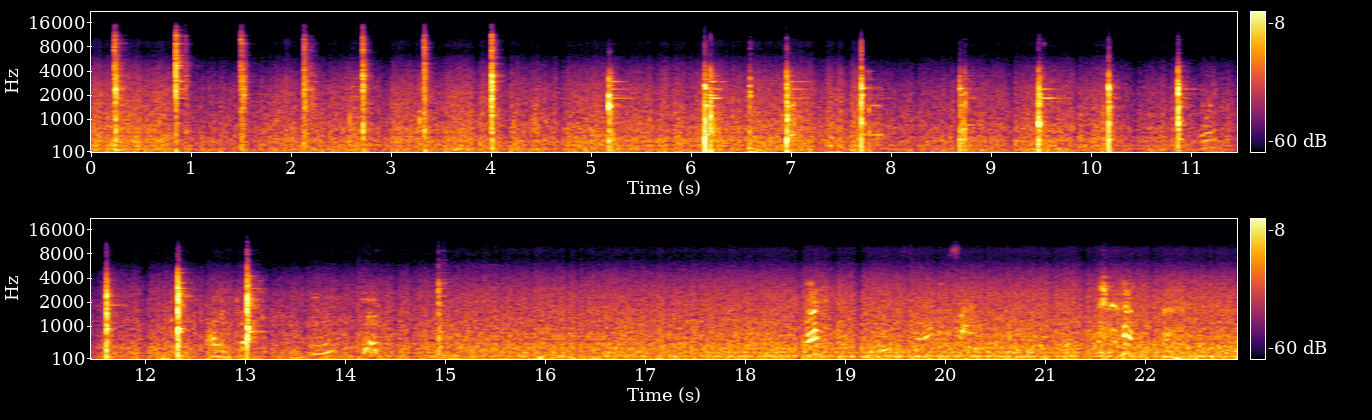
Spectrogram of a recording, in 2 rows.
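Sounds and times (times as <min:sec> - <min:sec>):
hammer striking stone: 0:00.2 - 0:03.4, 0:05.2 - 0:05.4, 0:06.2 - 0:08.0, 0:08.7 - 0:08.9, 0:09.5 - 0:13.2.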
